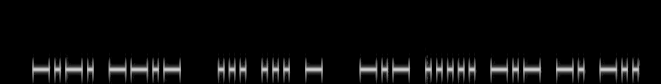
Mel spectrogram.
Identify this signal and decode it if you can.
Morse code, heard as a keyed tone, about 22 wpm, 700 Hz. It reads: CQ SST K5KND
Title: K1USN SST QSO Practice - 22wpm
